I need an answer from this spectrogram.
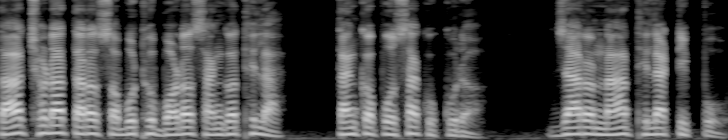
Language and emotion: Odia, neutral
